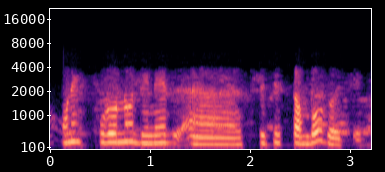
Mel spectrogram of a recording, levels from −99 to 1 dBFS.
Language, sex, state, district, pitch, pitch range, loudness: Bengali, female, West Bengal, Kolkata, 220 Hz, 185-235 Hz, -20 LUFS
